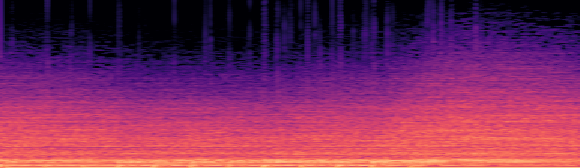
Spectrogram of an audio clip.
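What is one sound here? A soft mallet taps rapidly on a large gong.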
